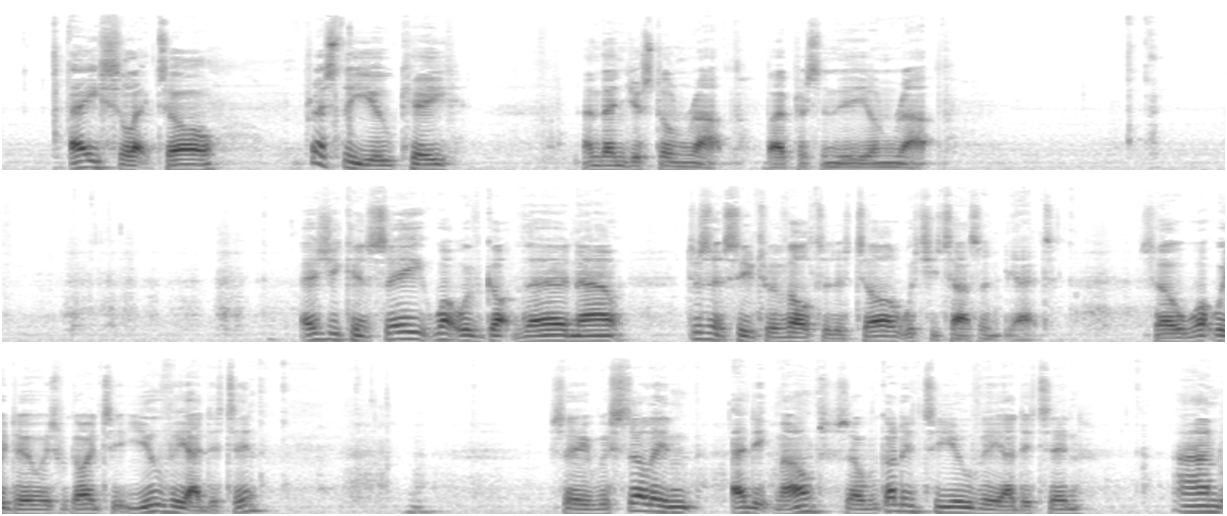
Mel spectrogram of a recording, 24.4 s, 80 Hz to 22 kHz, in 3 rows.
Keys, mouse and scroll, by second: 7.6 click, 10.2-12.7 drag, 15.2 middle click, 18.1 click, 20.0 middle click, 20.4-22.1 scroll down 1, 22.3-23.0 scroll down 4, 22.4 middle click, 22.4 middle click, 23.8 middle click, 24.0 scroll down 2.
